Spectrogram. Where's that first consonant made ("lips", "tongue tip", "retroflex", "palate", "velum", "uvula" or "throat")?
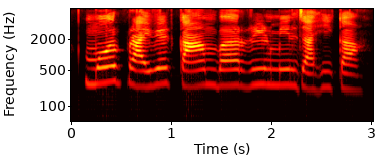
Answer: lips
